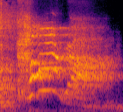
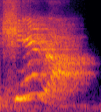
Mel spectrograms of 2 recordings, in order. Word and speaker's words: Kira: Instead, she shouted, "It's not Kara, it's Kira.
